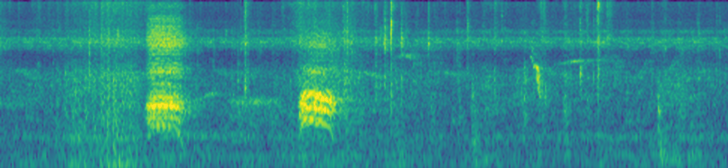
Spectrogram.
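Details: Amid a fight between crows and other birds for food, two clear, harsh caws about a second apart stand out, followed by fainter calls against steady outdoor noise.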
